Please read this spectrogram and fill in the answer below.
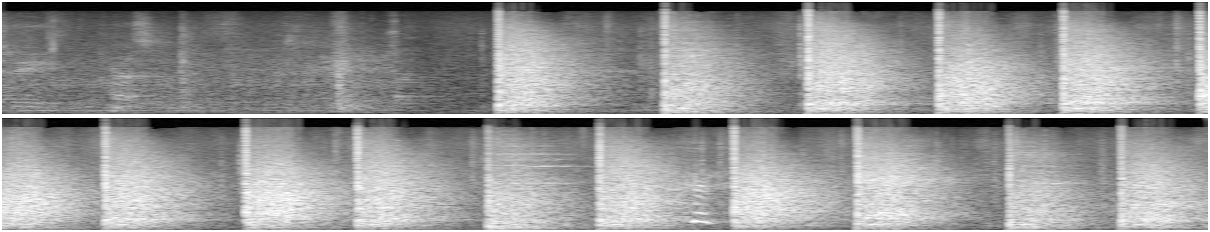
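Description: A hammer beating hard and repeatedly on a taut ballistic nylon boat skin stretched over a wooden frame, starting a couple of seconds in, about three blows every two seconds. Each blow is a sharp hit that rings briefly and dies away, and the skin holds.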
